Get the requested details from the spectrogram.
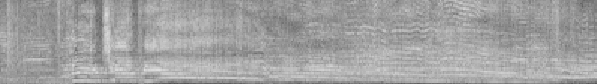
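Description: A crowd cheers and howls loudly.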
